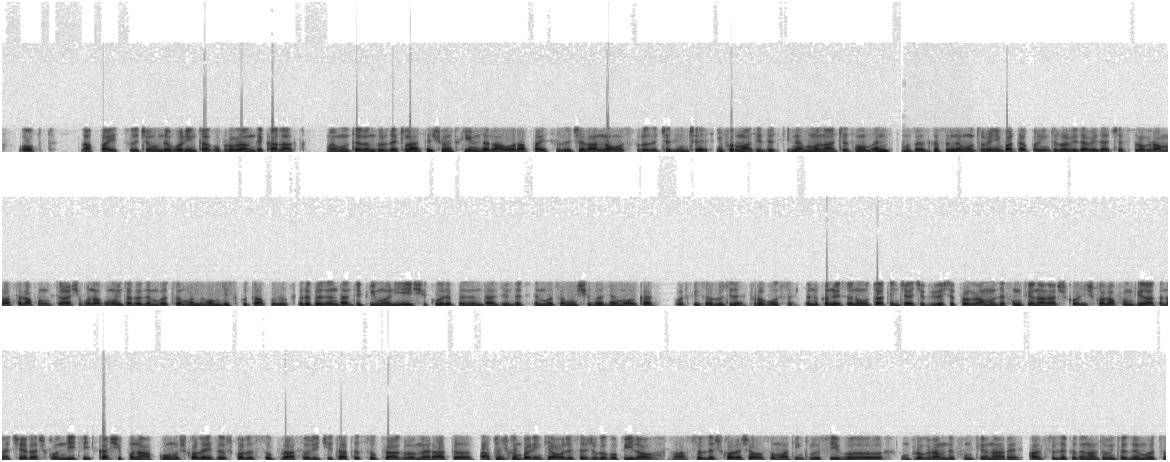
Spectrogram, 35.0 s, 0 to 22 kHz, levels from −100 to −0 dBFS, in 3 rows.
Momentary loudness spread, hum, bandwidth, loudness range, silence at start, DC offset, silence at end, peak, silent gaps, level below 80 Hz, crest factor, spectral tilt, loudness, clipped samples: 5 LU; none; 4.7 kHz; 3 LU; 0.15 s; under 0.1%; 0 s; 0 dBFS; none; -66 dBFS; 16 dB; -9 dB/octave; -17 LUFS; under 0.1%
